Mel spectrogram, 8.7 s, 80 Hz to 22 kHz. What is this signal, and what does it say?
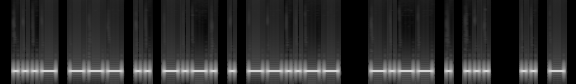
Morse code, heard as a keyed tone, about 17 wpm, 700 Hz. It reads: VOICE, YES IT
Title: Sentences from Top 1000 Words - Review Part 1 - 17wpm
